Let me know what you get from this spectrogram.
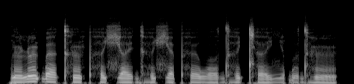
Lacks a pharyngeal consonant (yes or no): yes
